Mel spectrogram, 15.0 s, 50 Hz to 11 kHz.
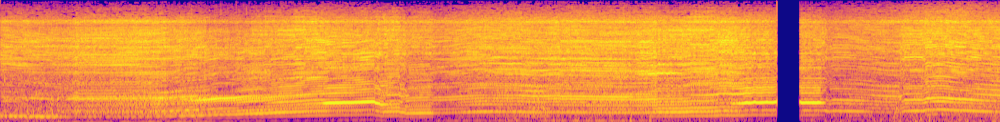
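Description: Yamaha R1 superbike's crossplane inline-four engine under hard acceleration at race pace, heard from onboard. Revs climb, dip sharply at an upshift about five and a half seconds in, then climb again. They fall back as the bike slows into a corner and downshifts, and pick up once more near the end. The sound cuts out completely for a moment about twelve seconds in.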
